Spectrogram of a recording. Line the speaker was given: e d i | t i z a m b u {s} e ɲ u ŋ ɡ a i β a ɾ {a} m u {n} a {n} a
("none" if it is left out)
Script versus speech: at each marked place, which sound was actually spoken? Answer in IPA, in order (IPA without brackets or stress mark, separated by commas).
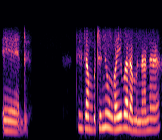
t, a, n, n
